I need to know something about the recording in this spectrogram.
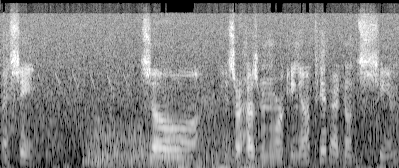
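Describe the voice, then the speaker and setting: A young man with a raspy voice from a cold, chatting casually and self-deprecatingly while commenting on his gameplay. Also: on the high side, little pitch movement, unhurried, very noisy. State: has a cold. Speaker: let's play commentator.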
